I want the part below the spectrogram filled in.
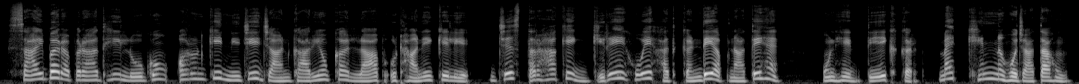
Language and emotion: Hindi, disgusted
